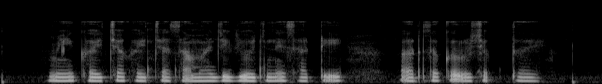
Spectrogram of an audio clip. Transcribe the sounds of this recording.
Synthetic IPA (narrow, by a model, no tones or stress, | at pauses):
miːkʰəjt͡ɕjakʰəjt͡ɕjasa̰mad͡ʑiːkjod͡ʑnesaʈʰḭː | əɾt̪əkə̰ɾuːɕək̚t̪əj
